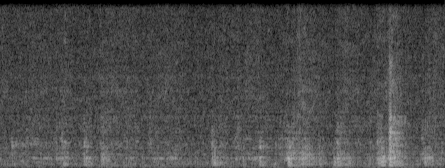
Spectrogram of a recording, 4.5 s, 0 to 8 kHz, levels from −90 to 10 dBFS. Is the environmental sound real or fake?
fake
